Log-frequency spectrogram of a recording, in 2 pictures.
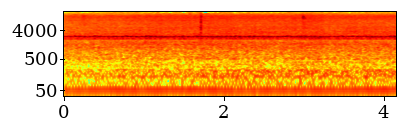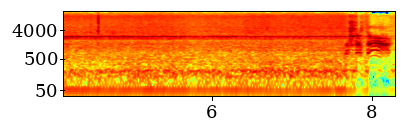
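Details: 1994 Volvo 940 Turbo wagon after a blower motor resistor replacement: a smooth, even rush of air with a faint steady high whine and no rattle or scraping; the blower runs cleanly across its speed settings.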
